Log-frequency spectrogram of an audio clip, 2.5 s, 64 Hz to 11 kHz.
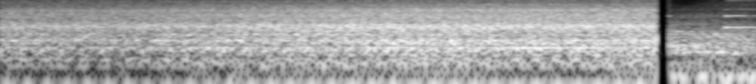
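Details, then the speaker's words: Mercedes R129 SL600 V12 that sat for years, after a new fuel pump and fresh gas: uneven, lumpy idle with a brief dropout. It has oil pressure, and the owner suspects a misfire from bad gas or debris in the fuel. "know running a little rough well it's B running a bit rough but it does have fuel pressure or oil pressure actually I think it's misfiring just got some bad gas in"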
